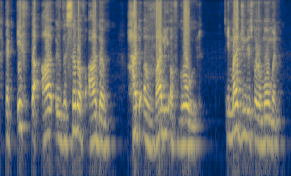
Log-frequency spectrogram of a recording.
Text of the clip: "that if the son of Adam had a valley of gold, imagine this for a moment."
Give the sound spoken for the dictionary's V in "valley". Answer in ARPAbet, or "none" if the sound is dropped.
V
